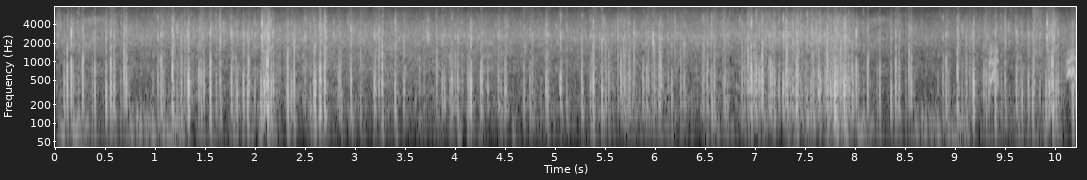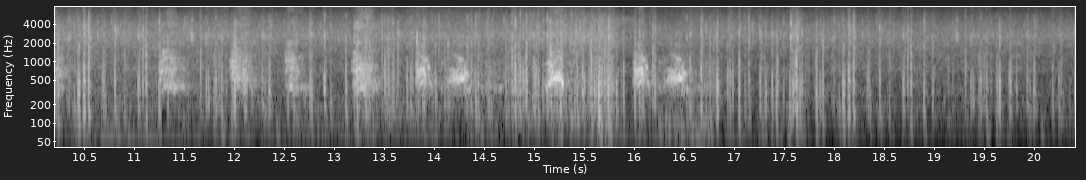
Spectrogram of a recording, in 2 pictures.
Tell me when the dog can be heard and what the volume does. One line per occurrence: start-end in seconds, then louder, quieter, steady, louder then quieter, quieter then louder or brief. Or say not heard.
9.2-16.8 louder.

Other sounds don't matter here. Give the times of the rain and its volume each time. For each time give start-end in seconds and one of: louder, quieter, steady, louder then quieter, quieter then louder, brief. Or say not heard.
0.0-20.3 quieter.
